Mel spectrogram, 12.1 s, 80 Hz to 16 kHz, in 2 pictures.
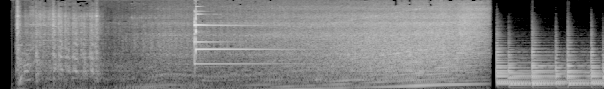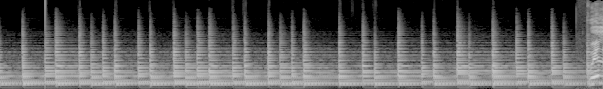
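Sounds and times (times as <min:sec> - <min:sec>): car engine revving: 0:00.1 - 0:05.0
sharp metallic ding: 0:01.9 - 0:03.7.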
